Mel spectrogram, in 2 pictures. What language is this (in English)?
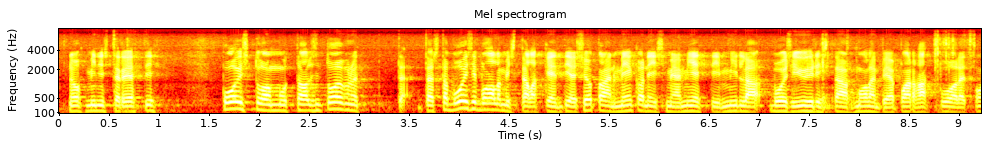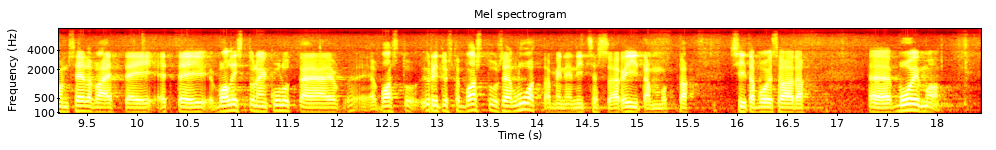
Finnish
